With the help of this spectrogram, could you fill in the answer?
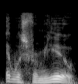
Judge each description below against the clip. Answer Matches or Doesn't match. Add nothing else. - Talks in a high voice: Doesn't match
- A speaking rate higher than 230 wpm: Matches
